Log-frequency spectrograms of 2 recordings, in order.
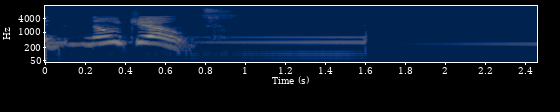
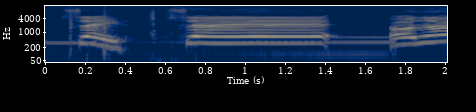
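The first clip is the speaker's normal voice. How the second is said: loud panicked shouting; alarmed shout; 2 semitones higher, 7 dB louder, much slower than usual. Real, not acted. Player watching Maria get taken, shouting in panic. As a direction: yell out in alarm. Friend being taken away.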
